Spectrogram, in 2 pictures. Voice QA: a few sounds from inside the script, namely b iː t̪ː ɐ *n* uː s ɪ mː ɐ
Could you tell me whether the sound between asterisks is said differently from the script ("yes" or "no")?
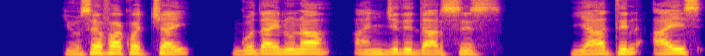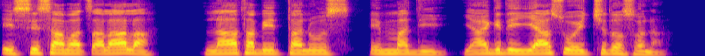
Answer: no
